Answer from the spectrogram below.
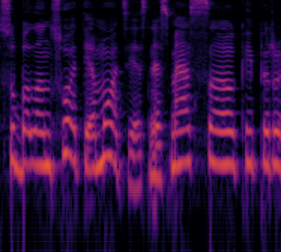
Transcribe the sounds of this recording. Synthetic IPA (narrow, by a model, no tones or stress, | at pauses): sʊbɐlˠɐnsuɔt̪ʲɪɛmoːt͡s̪ʲɪjɛsnʲɛsmʲɛskɐɪpɪɾ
